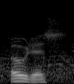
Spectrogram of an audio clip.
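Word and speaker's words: Oates: about the panther program Otis the throw incomplete intended for neibler or rather dibler two of six for 26 yards Otis spelled o-a-t-e-s but pronounced Otis as an Otis Redding Sitting on the Dock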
